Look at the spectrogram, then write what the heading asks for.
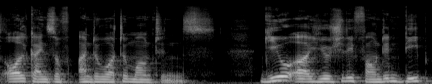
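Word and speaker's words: guyot: minor ocean relief features gyo now this term is pronounced as Gyo Gyo is an undersea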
